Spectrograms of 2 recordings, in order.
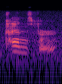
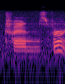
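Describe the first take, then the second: First: The stress is on the first syllable. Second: The stress is on the second syllable. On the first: It is used as a noun. "명사를 쓸 때는 transfer" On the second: It is used as a verb. "동사를 쓸 때는 transfer 이렇게 뒤에 강세를 주잖아요"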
